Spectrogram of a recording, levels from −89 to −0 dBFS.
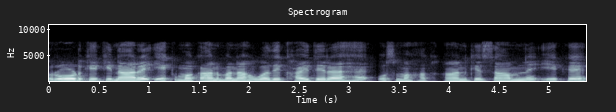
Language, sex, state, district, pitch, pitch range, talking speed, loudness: Hindi, female, Uttarakhand, Tehri Garhwal, 245 Hz, 240-270 Hz, 200 wpm, -17 LUFS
